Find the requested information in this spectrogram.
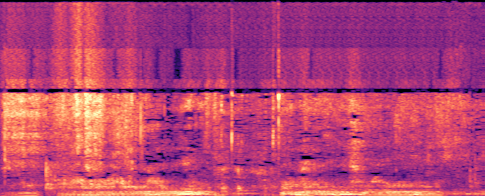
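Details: Pet Patterdale terrier set against a Border, giving a deep, continuous throaty growl that swells and eases in two long surges, rough and rasping throughout.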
